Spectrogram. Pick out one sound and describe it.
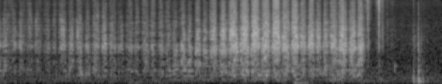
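A glue bottle sputters and squeaks as glue is squeezed onto card in rapid bursts.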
